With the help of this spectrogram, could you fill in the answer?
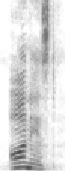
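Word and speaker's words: honest: हो गया ओनर ठीक ऑनेस्ट अब देखिए यहां कभी एस साइलेंट है और ओ से ओ एन से एन ए से ए की मंत्र एस आर टी से ता हो गया ऑनेस्ट ये ऐसे ही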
